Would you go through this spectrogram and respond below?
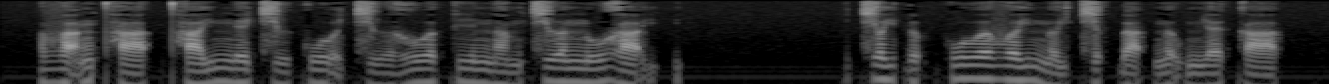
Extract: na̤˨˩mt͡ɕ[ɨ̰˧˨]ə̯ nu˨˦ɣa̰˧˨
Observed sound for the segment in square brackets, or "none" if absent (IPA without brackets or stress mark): ɨ˧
